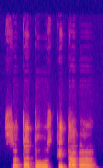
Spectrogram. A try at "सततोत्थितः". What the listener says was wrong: तोस नहीं है, तोस नहीं, सततोत्थितः नहीं, सततोत्थितः पर ध्यान, पुरुषः को भूल जाइए आप। सततो सततो स्थितः हाँ तितः नहीं थितः।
